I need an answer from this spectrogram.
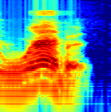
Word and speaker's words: rabbit: Is it rabbit? Do I say rabbit or do I say rabbit? Oh, I say rabbit. First syllable stressed.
